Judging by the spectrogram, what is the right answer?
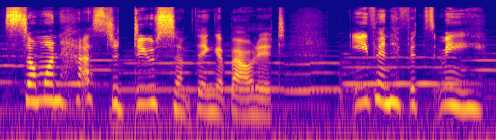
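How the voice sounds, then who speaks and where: Woman voicing an earnest schoolgirl, high voice, quick to fire up, fan dub. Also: lively intonation, loud music behind the voice. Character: earnest schoolgirl, eager and impulsive, teenage. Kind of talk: amateur anime fan dub.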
